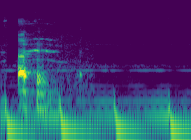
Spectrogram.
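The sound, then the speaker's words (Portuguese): A pet cat lets out one short, whiny meow near the start, followed by quiet low pulses repeating at a steady pace with no talking. “Eu tô com um gato aqui me distraindo.”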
